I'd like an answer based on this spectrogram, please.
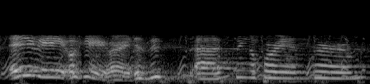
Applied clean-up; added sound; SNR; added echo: none; Scratching (performance technique); 16 dB; reverberation time 2.0 s.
